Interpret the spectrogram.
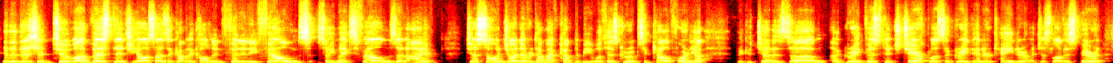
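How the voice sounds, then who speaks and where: Man, host, eager, praising, fairly high voice, video call. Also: moderate pace. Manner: warm praise, eager questions. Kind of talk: enthusiastic introductions on a video call.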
